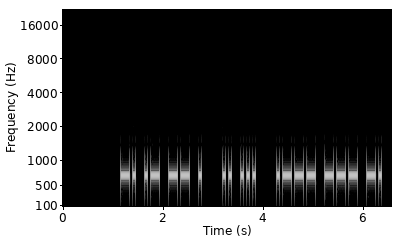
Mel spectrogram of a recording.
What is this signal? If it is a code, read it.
Morse code, heard as a keyed tone, about 20 wpm, 700 Hz. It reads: NAME IS JON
